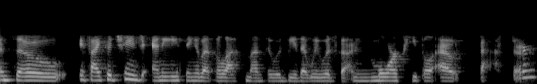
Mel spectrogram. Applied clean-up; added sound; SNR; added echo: none; none; none; none.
